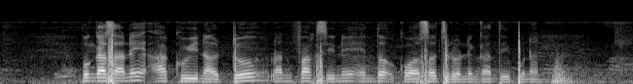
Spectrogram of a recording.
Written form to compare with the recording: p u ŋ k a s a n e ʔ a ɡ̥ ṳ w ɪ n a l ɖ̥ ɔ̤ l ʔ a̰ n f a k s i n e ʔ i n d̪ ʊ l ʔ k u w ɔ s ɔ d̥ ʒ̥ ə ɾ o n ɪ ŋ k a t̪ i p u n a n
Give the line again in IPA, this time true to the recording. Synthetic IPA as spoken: p u ŋ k a s a n e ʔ a ɡ̥ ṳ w i n a l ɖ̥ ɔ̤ l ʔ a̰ n f a k s i n e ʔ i n t̪ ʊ ʔ k u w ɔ s ɔ d̥ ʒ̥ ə ɾ o n ɪ ŋ k a t̪ i p u n a n

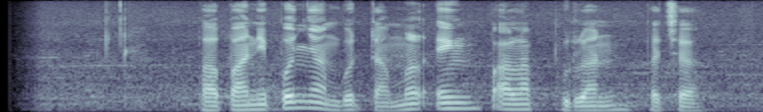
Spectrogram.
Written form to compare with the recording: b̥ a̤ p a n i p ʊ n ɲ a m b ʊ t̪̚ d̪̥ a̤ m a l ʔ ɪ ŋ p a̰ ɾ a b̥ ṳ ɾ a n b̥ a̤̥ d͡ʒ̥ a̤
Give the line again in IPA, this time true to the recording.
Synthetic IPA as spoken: b̥ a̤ p a n i p ʊ n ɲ a m b ʊ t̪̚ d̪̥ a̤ m ə l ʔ ɪ ŋ p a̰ l a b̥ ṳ ɾ a n b̥ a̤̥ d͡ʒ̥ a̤

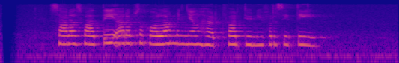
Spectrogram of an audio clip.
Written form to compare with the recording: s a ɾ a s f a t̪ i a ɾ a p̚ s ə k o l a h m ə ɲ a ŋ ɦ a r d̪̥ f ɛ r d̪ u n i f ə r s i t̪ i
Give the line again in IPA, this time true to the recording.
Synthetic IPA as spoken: s a ɾ a s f a t̪ i a ɾ a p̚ s ə k o l a h m ə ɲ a ŋ ɦ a r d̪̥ f a r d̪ u n i f ə r s i t̪ i

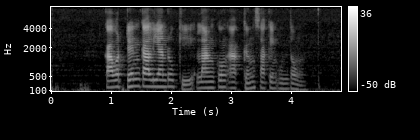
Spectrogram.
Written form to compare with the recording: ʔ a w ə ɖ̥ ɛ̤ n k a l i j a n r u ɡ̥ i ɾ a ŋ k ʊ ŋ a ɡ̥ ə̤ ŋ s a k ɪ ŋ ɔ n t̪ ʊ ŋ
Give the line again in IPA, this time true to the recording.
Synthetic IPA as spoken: k a w ə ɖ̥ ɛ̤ n k a l i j a n r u ɡ̥ i l a ŋ k ʊ ŋ a ɡ̥ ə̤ ŋ s a k ɪ ŋ u n t̪ ʊ ŋ

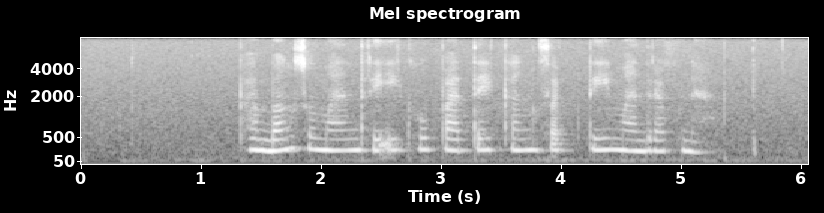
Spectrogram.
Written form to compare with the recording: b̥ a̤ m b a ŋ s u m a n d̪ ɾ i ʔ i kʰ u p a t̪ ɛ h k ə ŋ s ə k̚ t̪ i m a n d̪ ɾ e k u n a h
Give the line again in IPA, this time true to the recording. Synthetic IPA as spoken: b̥ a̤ m b a ŋ s u m a n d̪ ɾ i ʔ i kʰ u p a t̪ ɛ h k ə ŋ s ə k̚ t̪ i m a n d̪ ɾ a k u n a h

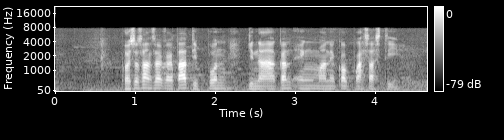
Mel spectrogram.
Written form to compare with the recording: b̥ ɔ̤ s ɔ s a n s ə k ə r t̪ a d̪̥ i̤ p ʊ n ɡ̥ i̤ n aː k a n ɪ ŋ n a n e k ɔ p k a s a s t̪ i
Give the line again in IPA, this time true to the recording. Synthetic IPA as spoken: b̥ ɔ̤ s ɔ s a n s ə k ə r t̪ a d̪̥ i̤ p ʊ n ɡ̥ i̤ n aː k ə n ɪ ŋ m a n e k ɔ p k a s a s t̪ i

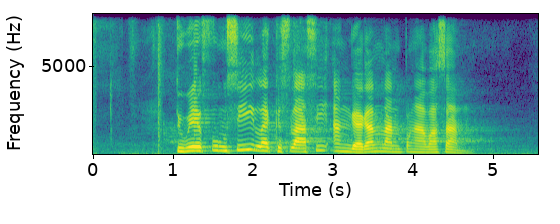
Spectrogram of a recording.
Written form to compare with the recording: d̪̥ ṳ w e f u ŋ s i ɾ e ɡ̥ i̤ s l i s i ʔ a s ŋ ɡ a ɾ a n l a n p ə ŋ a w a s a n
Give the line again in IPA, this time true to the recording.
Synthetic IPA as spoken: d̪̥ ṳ w e f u ŋ s i l e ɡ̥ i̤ s l a s i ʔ a ŋ ɡ a ɾ a n l a n p ə ŋ a w a s a n

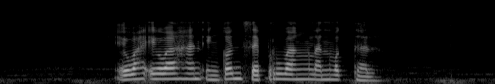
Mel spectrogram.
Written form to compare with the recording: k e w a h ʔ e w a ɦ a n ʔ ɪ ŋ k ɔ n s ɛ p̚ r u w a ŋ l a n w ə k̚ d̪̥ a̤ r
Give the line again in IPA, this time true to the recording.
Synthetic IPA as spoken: ʔ e w a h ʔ e w a ɦ a n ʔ ɪ ŋ k ɔ n s ɛ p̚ r u w a ŋ l a n w ə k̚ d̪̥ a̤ l

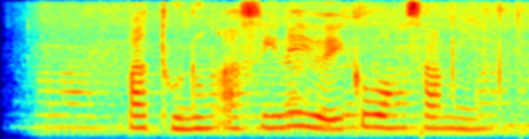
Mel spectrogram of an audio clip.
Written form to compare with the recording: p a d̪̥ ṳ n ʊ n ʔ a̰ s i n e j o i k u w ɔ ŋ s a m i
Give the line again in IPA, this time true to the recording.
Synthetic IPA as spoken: p a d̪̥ ṳ n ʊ ŋ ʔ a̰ s i n e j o i k u w ɔ ŋ s a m i

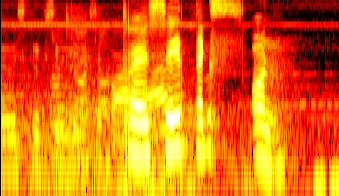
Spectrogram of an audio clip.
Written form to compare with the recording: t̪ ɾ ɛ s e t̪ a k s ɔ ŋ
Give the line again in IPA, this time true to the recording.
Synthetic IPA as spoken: t̪ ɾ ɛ s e t̪ ɛ k s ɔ n

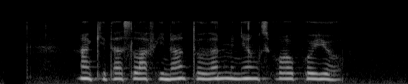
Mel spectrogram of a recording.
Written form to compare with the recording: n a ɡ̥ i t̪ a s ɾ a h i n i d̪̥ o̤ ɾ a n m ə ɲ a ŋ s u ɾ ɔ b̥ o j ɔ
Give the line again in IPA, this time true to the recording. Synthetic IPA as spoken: n a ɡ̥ i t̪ a s l a f i n a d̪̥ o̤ l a n m ə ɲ a ŋ s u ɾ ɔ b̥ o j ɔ

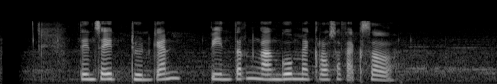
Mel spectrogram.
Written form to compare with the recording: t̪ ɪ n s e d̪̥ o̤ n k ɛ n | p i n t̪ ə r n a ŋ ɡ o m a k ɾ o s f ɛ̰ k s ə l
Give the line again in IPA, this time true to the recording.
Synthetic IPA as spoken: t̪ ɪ n s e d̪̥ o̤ n k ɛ n | p i n t̪ ə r ŋ a ŋ ɡ o m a k ɾ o s f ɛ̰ k s ə l

